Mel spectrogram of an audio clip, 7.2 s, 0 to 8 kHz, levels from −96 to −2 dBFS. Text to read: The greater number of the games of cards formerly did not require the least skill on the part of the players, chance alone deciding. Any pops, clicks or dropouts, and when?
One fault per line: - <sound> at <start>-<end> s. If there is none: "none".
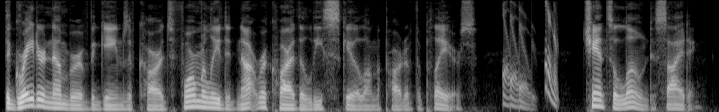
- chirp at 5.0-5.6 s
